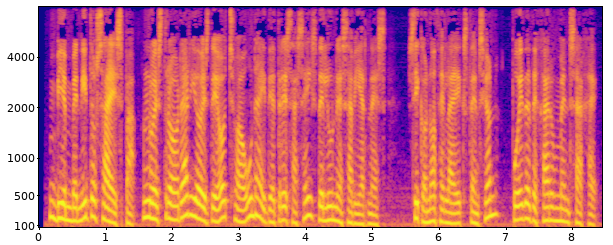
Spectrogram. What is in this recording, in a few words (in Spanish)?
locutora spain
